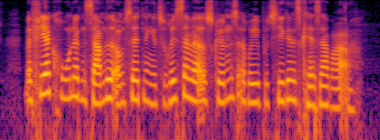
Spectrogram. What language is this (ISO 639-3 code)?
dan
